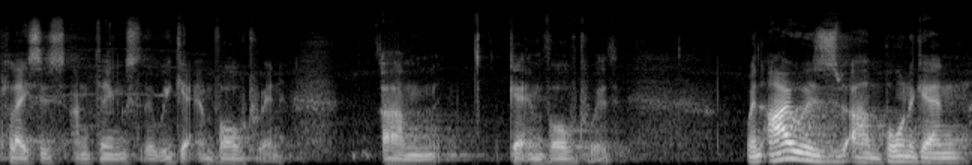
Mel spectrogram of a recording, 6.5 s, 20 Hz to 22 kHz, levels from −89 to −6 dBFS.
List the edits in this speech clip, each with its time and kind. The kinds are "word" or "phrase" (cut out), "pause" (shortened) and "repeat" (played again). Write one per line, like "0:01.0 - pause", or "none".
none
